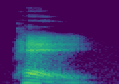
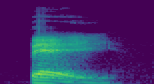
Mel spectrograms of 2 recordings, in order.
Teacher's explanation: Voicing alone changes. P and B are both bilabial stop consonants. P is unvoiced, B is voiced.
